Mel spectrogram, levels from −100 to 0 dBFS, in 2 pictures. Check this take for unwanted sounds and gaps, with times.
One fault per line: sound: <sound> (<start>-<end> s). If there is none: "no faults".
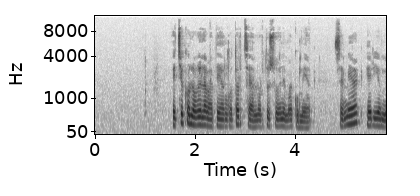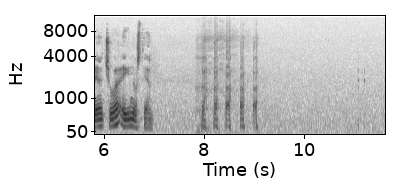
sound: laugh (7.8-9.1 s)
